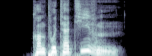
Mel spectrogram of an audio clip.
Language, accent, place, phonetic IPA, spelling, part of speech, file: German, Germany, Berlin, [ˈkɔmputatiːvm̩], komputativem, adjective, De-komputativem.ogg
- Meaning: strong dative masculine/neuter singular of komputativ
